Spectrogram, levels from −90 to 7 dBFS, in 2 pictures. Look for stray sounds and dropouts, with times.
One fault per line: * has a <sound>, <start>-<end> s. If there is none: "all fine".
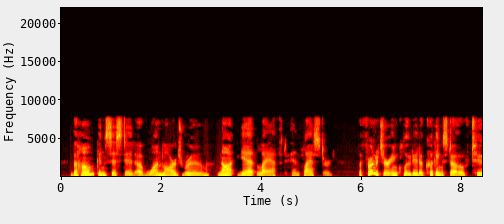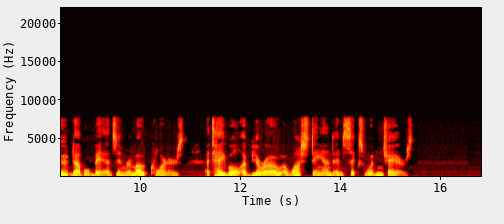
all fine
